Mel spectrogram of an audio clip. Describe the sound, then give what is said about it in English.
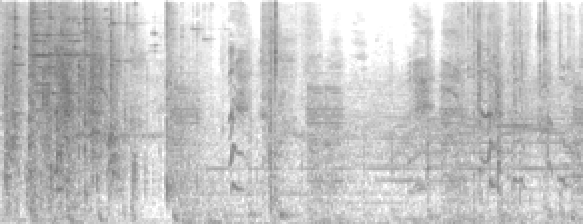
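A woman breaks through the glass panel of a back door, which shatters loudly in a dense burst of crashing and breaking glass with a sharp second impact partway through, followed by scattered tinkling debris. “Unable to get it open, she breaks through its glass panel, with Michael closing in behind.”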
